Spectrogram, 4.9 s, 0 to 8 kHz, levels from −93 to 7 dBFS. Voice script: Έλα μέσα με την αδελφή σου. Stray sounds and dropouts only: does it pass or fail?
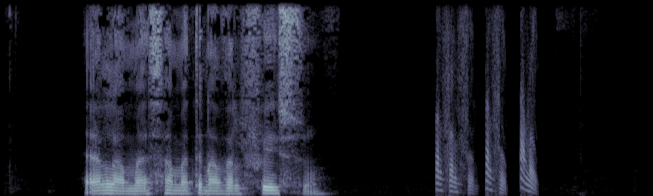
fail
